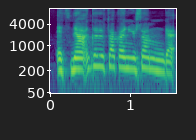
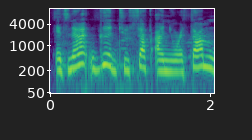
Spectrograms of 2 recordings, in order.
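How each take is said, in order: First: "It's not good to suck on your thumb" run together, tripping into "gu-"; tongue-tied. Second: Measured, more separated words after a stumble; careful retake. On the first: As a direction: rush "suck on your thumb" and stumble after it. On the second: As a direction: say it over deliberately, word by word. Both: Real, not acted. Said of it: "I can't talk again".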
